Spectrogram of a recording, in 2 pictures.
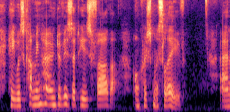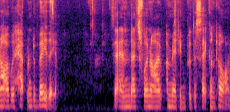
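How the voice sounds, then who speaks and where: Speaking in an Australian accent with vocal fry, a woman uses a fairly low pitch, ordinary pitch variation and a moderate pace, with long, frequent pauses in a very clean recording against a silent background. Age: 80s+. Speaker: army wife telling her life story. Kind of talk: interview testimony. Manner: halting, many fillers.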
